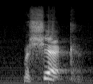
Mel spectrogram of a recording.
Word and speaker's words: Meshech: And he's saying, Thus saith the Lord God, behold, I am against you, O Gog, the prince of Rosh and Mehesh. How do you say that? Meshech. Meshech and Tubal.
